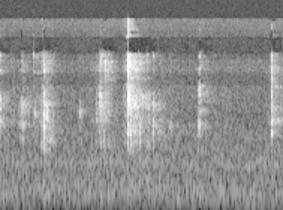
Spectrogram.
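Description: Faint clicks of computer keyboard keys as a word is typed: about half a dozen irregular keystrokes.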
